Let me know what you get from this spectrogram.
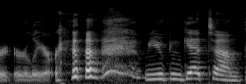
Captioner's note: laughs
